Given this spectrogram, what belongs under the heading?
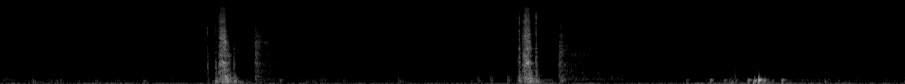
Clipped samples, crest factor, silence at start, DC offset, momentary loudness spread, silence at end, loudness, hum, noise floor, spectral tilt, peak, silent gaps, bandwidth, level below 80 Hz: under 0.1%; 28 dB; 0.1 s; under 0.1%; 28 LU; 0.55 s; -40 LUFS; none; -64 dBFS; -4 dB/octave; -18 dBFS; none; 16.5 kHz; -60 dBFS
